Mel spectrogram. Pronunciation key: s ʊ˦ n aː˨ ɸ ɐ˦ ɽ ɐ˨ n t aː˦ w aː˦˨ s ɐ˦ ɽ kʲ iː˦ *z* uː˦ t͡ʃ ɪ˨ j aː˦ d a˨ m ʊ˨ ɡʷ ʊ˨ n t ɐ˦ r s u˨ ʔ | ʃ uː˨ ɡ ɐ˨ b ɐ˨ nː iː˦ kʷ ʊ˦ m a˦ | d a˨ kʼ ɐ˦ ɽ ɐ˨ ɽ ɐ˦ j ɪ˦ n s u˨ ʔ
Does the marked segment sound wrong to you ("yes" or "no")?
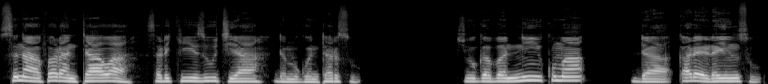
no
